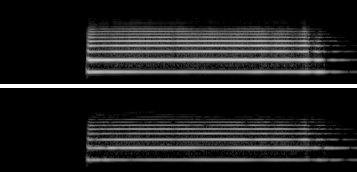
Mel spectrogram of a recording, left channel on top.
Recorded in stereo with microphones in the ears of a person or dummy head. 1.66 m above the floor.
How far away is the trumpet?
About 1.1 m.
